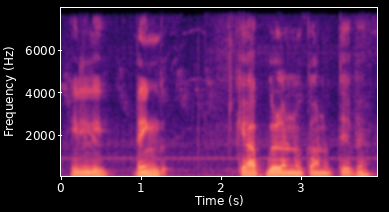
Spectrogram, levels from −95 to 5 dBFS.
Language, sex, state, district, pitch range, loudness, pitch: Kannada, male, Karnataka, Koppal, 115-145 Hz, -15 LUFS, 125 Hz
